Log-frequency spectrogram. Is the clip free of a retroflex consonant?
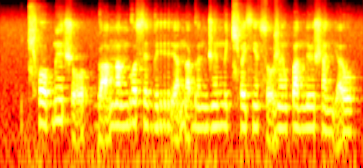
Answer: no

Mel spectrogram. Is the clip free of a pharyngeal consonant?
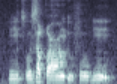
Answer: no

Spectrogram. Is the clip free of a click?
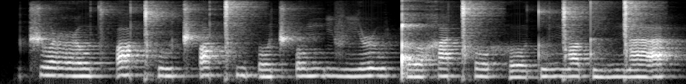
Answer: no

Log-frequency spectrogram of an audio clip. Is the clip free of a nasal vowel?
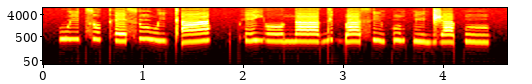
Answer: no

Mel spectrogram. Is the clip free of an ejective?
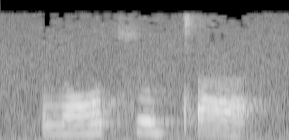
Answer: no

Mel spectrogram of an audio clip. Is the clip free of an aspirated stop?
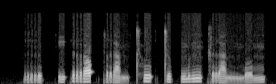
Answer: no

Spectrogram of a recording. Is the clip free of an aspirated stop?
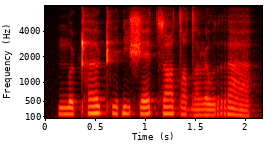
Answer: no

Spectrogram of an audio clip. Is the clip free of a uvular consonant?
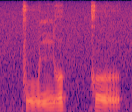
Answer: yes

